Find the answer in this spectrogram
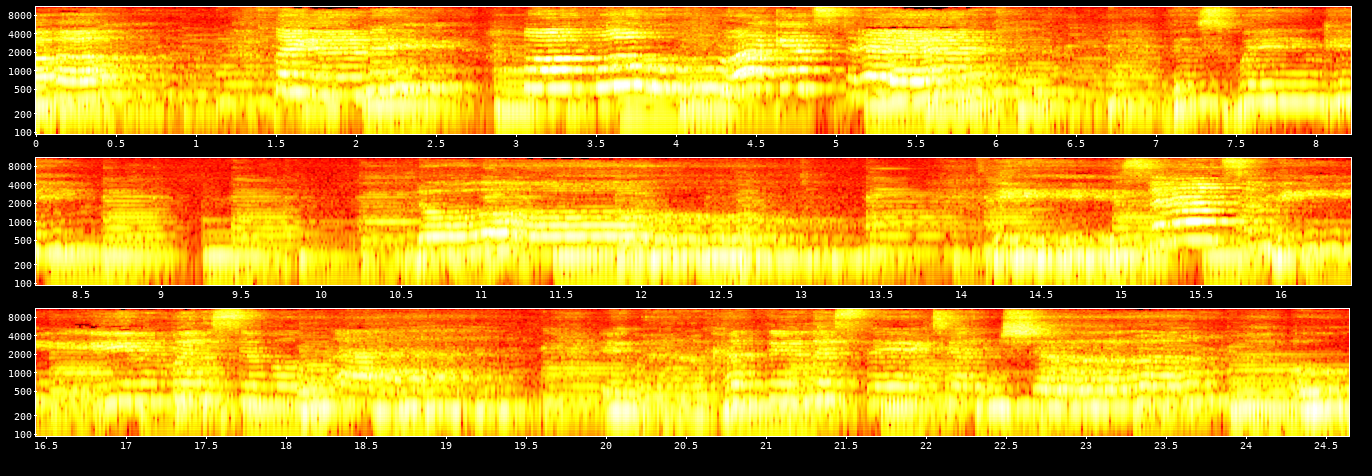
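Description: A woman singing a folk song to her own strummed acoustic guitar.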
